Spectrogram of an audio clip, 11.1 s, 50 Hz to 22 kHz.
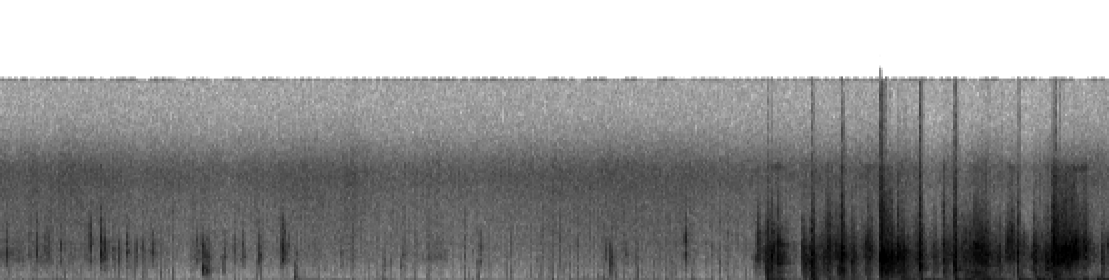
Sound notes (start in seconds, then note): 7.6 crash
